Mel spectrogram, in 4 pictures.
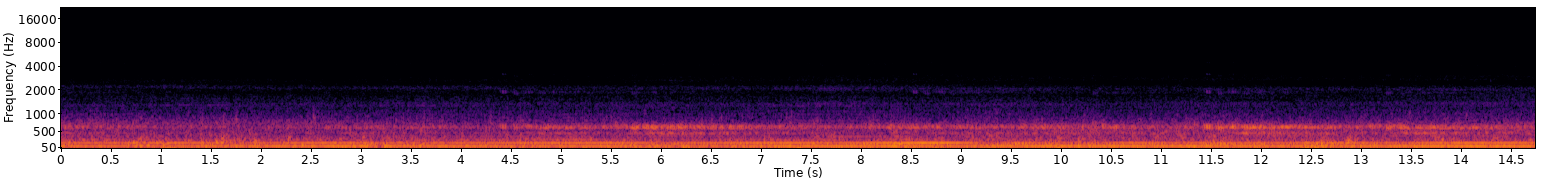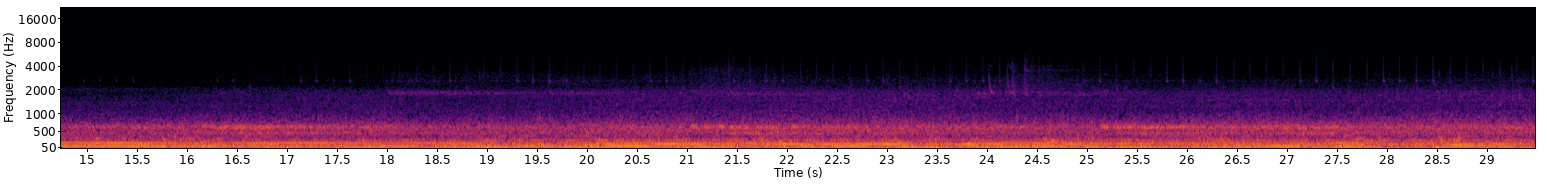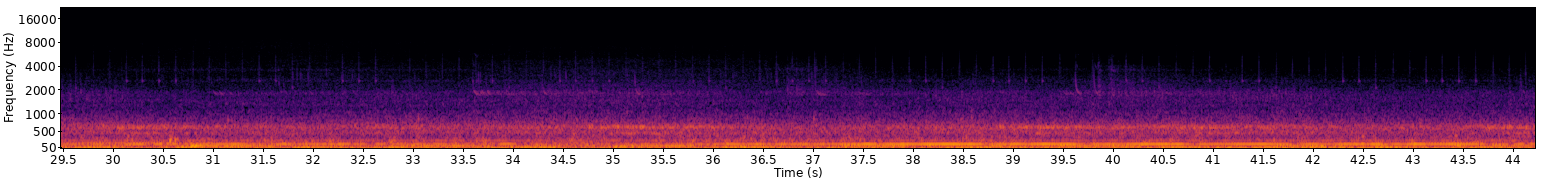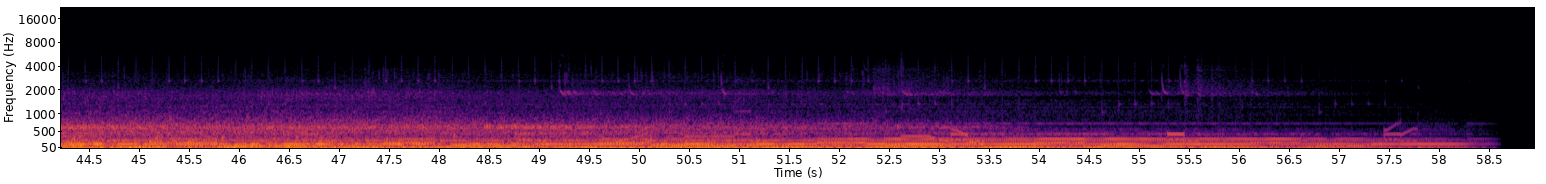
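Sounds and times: ambient drone with held tones: 0.0s - 58.6s.

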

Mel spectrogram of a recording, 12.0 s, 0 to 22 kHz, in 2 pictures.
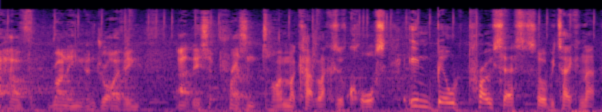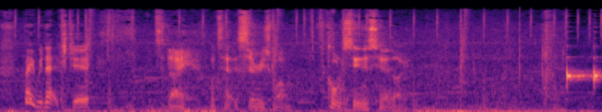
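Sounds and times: background music: 0.0s - 12.0s
car alarm electronic beep: 11.6s - 12.0s.

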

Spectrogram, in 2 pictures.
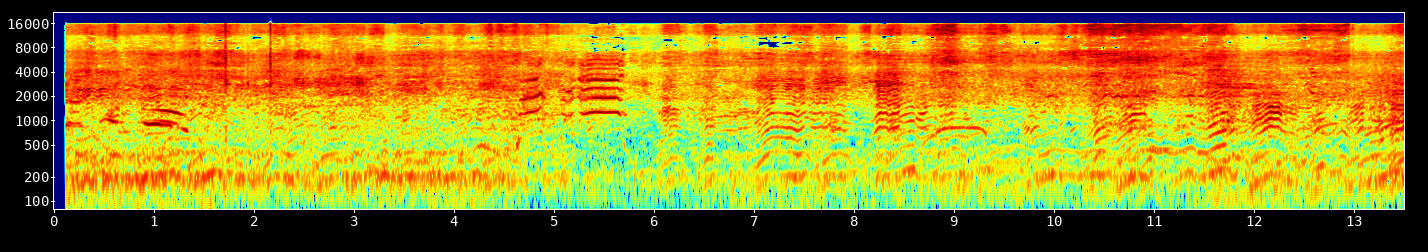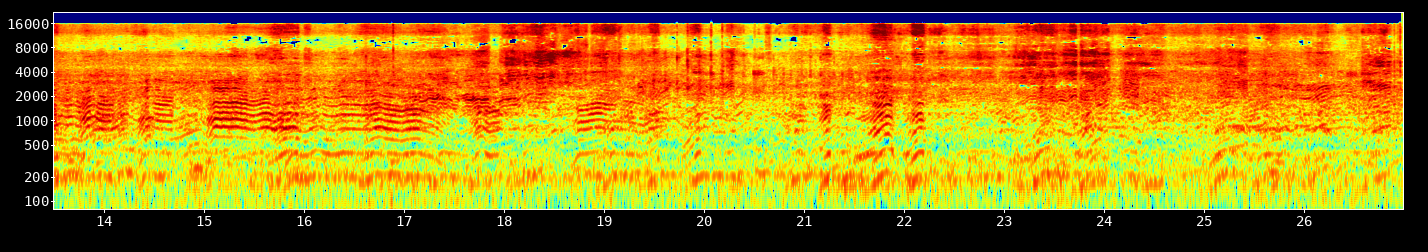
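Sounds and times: motocross bikes revving: 0.2s - 26.9s.

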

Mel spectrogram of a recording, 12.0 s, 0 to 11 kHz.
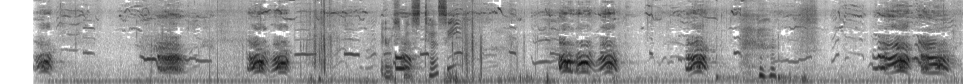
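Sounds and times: dogs barking: 0.4s - 10.0s, 10.8s - 12.0s.

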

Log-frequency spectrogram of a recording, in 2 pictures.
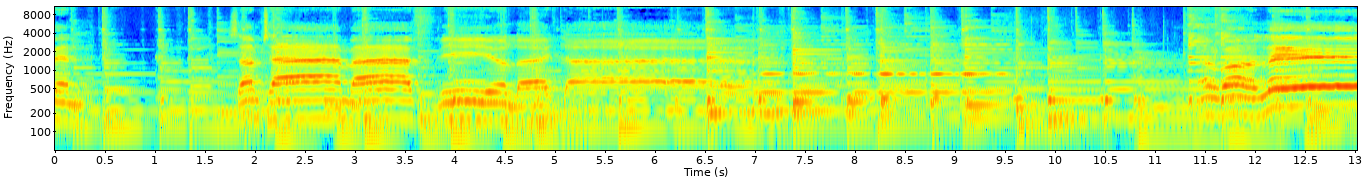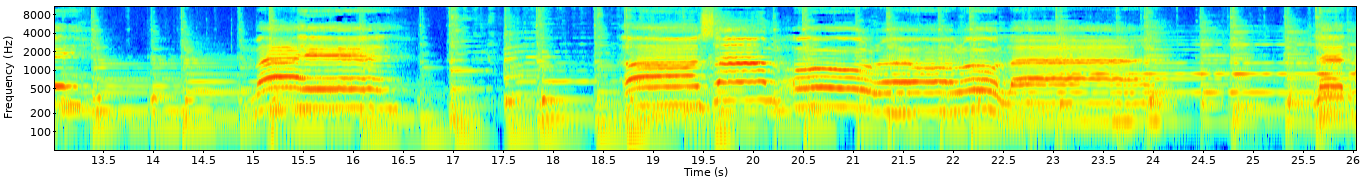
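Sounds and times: man singing blues: 0.0s - 0.7s, 1.3s - 17.1s, 18.4s - 26.0s
acoustic guitar: 0.0s - 26.0s.

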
